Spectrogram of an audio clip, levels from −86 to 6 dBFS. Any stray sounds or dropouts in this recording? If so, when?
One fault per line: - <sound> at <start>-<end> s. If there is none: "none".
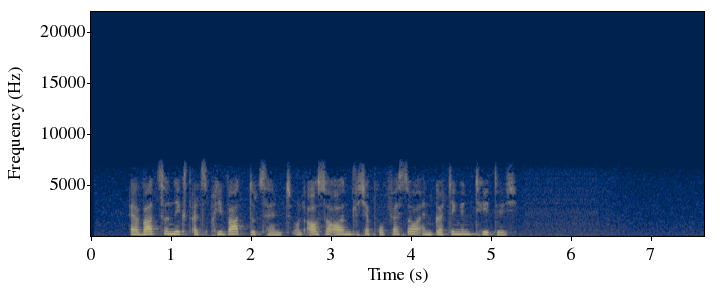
none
